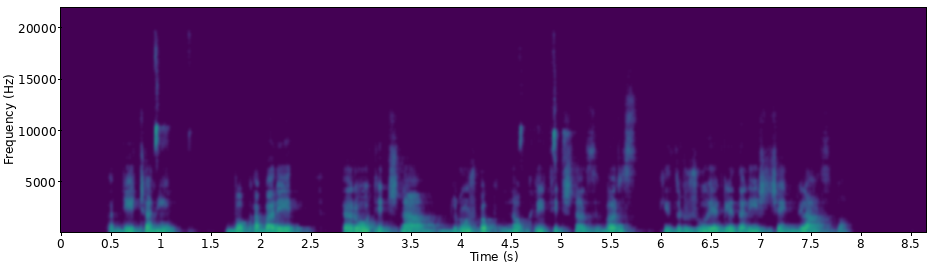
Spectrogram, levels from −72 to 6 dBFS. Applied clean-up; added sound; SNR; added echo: neural mask model RNNoise.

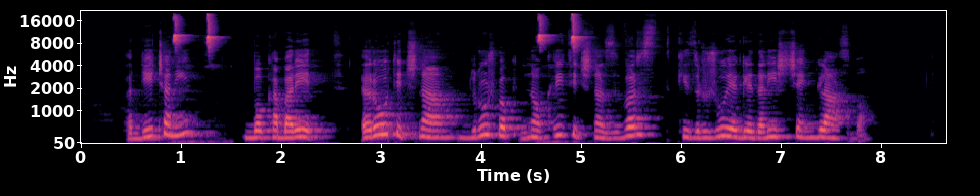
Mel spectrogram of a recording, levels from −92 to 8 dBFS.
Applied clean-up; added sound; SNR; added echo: classical method Wiener filter.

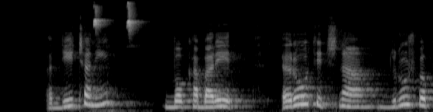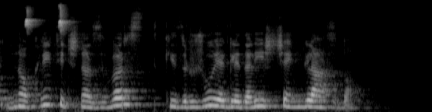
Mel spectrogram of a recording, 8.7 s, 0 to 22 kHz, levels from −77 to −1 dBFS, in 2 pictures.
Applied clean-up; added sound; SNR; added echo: neural mask model Resemble Enhance denoiser.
